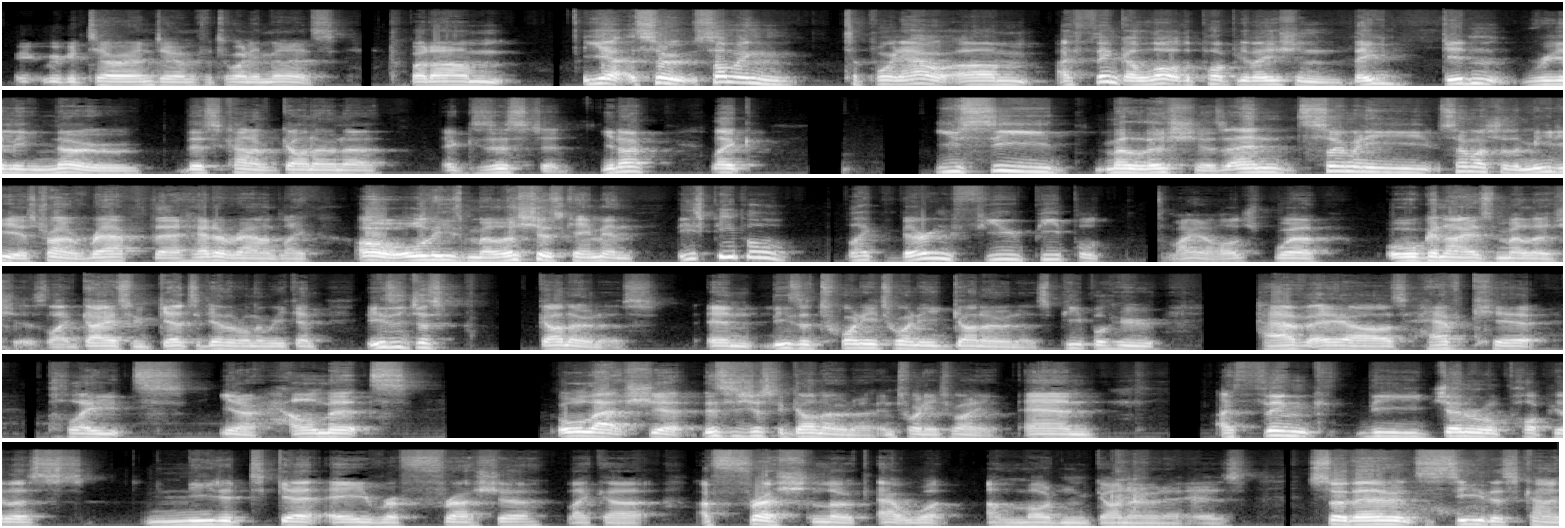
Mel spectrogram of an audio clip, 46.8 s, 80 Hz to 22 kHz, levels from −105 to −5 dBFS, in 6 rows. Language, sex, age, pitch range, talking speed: English, male, 20-39, 110-145 Hz, 185 wpm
